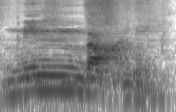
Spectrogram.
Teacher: Jadi contoh kalimatnya adalah ketika mim ba'di, ada nun mati bertemu ba, maka dibaca iqlab, dibalik. Nah, cara membaca iqlab ini adalah menempelkan 2 bibir syafatain, menempelkan 2 bibir dengan lemah.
